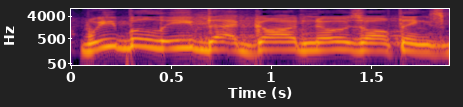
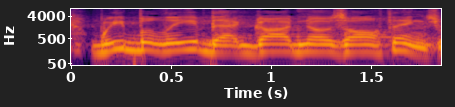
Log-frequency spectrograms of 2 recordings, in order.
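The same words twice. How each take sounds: First: Higher and firmer, leaning on "We believe"; emphatic restatement. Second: Said in the usual way. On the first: Shown as a demonstration. Preacher restating the congregation's belief, emphatic and higher. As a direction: say it again like a creed you mean. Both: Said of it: "We do".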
